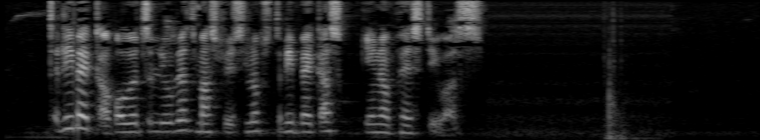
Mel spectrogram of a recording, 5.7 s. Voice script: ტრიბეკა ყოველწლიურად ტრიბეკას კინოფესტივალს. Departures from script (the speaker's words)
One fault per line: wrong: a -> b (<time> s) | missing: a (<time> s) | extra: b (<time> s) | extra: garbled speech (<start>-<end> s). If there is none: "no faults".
extra: მასპინძლობს (1.6 s)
